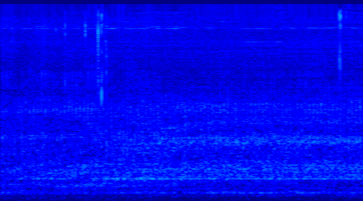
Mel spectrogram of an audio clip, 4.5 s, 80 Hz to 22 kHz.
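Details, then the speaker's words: Shark AI robot vacuum RV2001DRUS with Error 2 after brush roll cleared of hair and lubricated; steady motor hum with light irregular rattle, brush roll louder than normal; owner suspects the lubrication or the bearings reseating. "either that lubrication i've put in there and made it spin too fast or the uh the bearings are kind of just getting reseeded after not moving a whole lot from having all that hair in there"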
